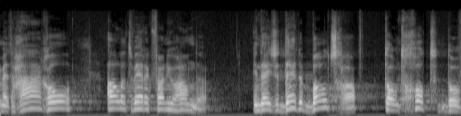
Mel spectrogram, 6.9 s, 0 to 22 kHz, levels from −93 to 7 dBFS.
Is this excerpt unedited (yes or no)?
no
